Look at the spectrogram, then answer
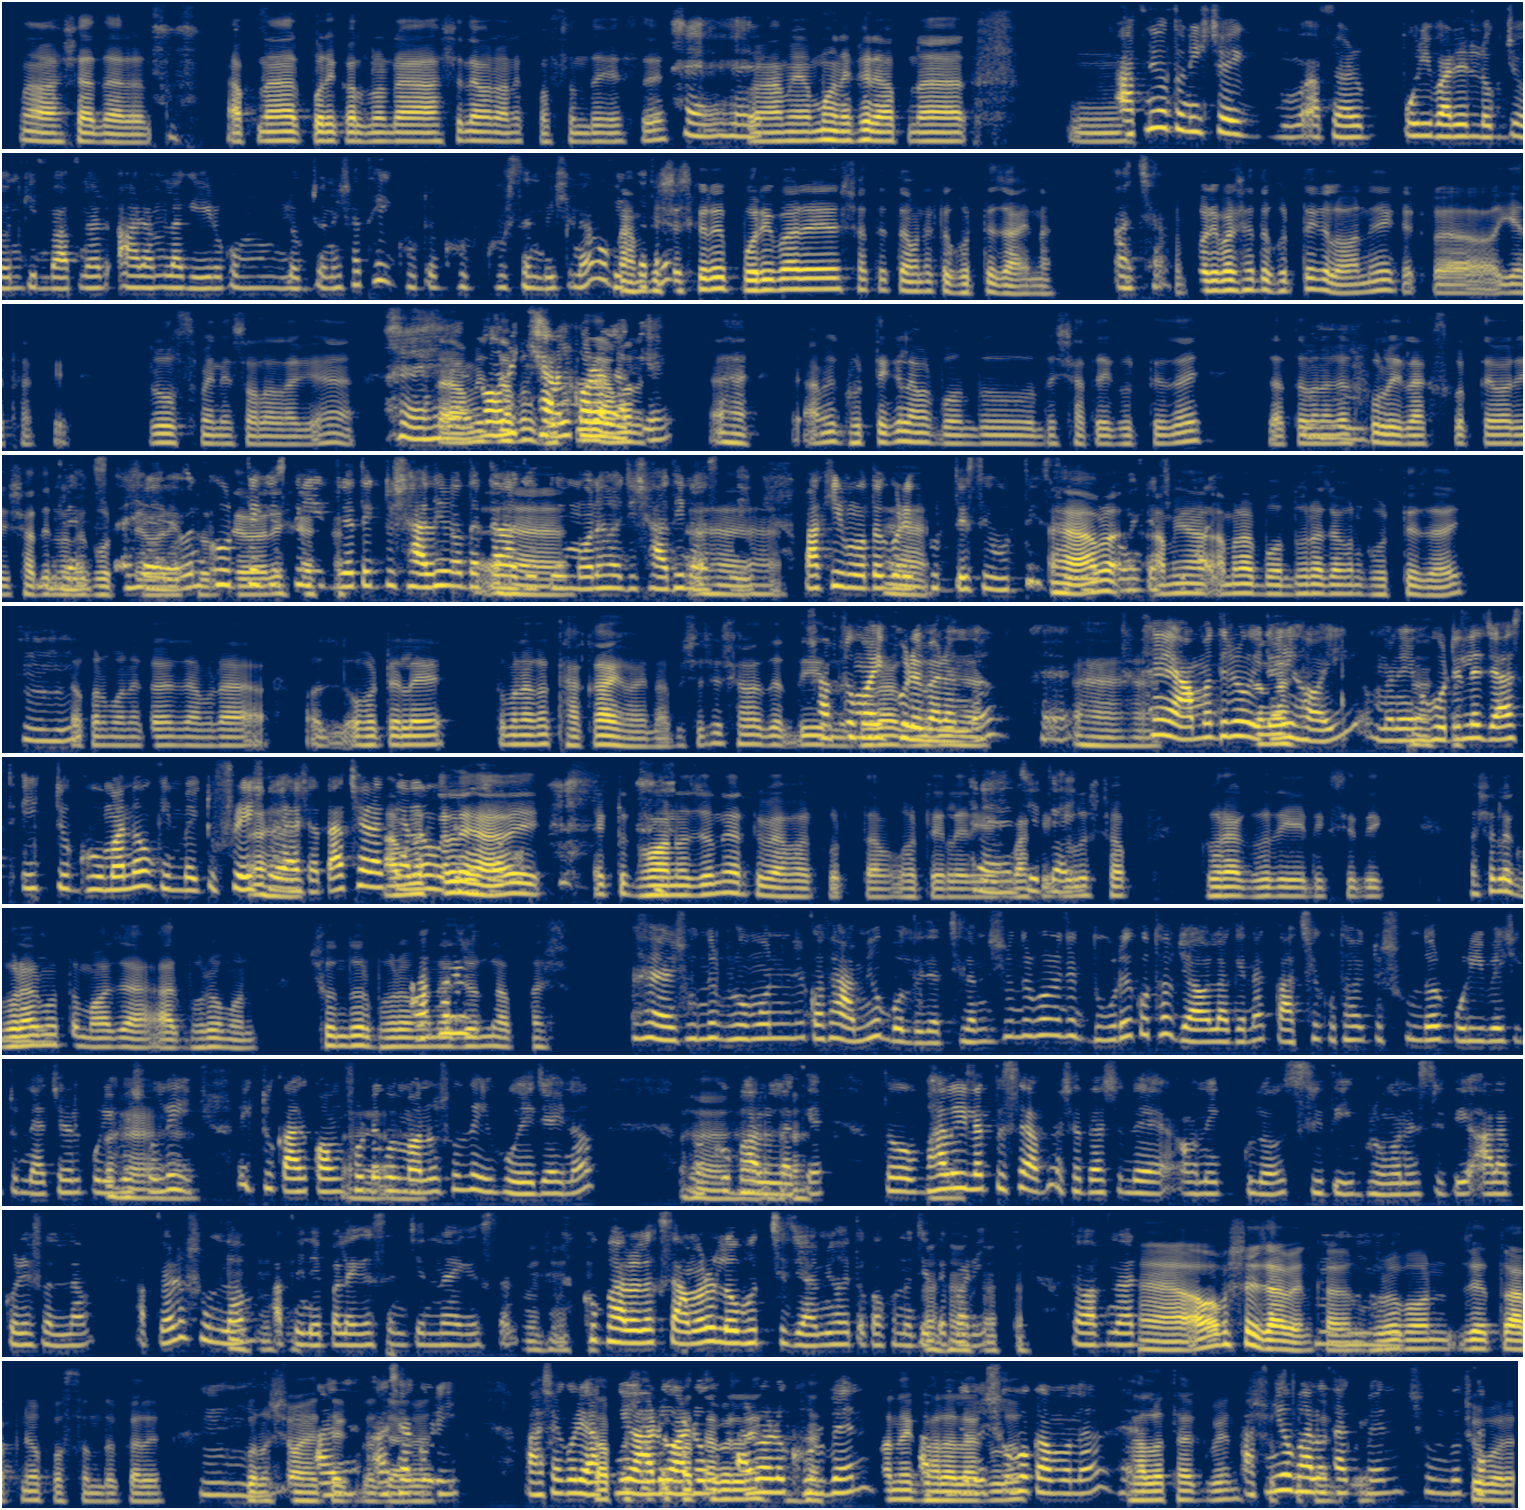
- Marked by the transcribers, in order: chuckle; tsk; other background noise; chuckle; chuckle; chuckle; chuckle; chuckle; tapping; chuckle
- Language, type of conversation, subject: Bengali, unstructured, আপনার স্মৃতিতে সবচেয়ে প্রিয় ভ্রমণের গল্প কোনটি?
- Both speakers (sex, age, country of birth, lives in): female, 25-29, Bangladesh, Bangladesh; male, 25-29, Bangladesh, Bangladesh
